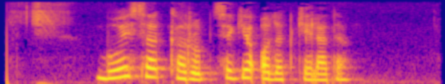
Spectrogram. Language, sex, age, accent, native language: Uzbek, female, 19-29, Samarqand, Uzbek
